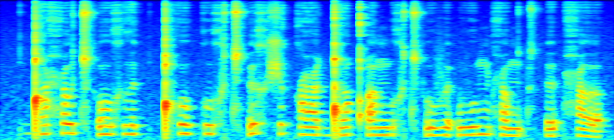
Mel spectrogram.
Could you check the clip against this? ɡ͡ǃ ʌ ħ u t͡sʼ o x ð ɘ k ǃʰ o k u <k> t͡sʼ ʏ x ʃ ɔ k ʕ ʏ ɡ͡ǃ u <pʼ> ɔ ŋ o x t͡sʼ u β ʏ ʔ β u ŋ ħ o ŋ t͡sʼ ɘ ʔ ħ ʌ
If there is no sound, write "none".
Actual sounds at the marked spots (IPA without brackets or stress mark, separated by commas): x, qʼ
